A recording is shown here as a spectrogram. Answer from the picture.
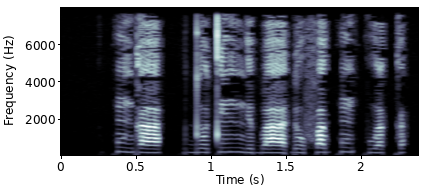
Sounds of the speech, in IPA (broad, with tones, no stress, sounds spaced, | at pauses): kʷ ĩ˧ ɡ a˨ | d o˨ t ĩ˧ ŋ e˨ b aː˨ ɗ o˨ f a˦ kʷ ĩ˦ kʷ a˧ k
